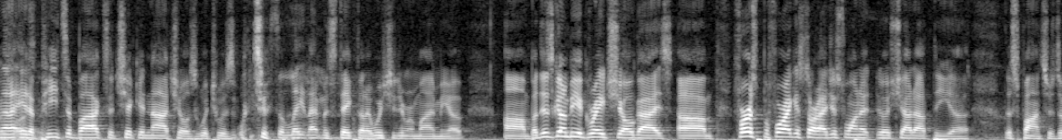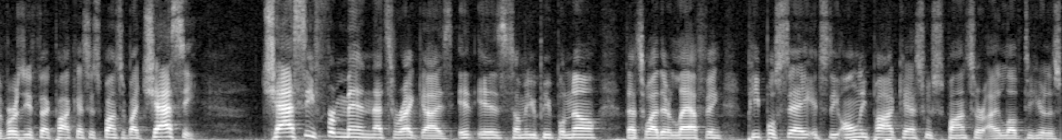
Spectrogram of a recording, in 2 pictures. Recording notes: FROM THE ALL THINGS COMEDY FESTIVAL IN PHOENIX.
